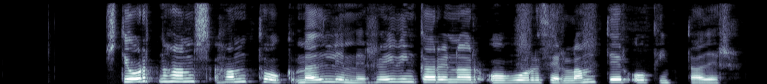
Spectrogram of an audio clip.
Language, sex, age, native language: Icelandic, female, 30-39, Icelandic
